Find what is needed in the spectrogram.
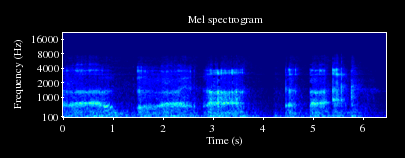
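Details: Simulated burping: the uploader, covered in a blanket, is making zombie noises rather than real burps, heard as a run of about six long, loud, voiced belch-like sounds with short pauses; presented as nonstop burping.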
